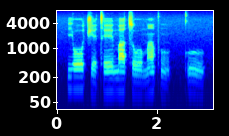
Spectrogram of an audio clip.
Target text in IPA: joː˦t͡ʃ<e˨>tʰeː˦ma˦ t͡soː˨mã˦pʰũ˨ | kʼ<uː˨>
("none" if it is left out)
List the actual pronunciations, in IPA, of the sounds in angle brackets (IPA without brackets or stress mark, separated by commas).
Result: e˨, uː˦˨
